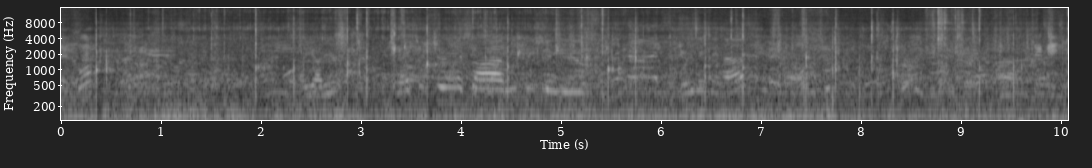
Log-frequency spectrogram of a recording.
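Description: Pickleball paddles strike a plastic ball outdoors in a rally.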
